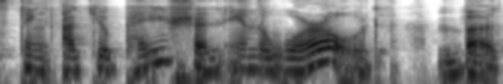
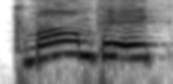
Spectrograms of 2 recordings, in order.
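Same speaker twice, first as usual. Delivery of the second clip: calling out; 8 semitones higher, 3 dB louder than usual. Acted. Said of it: "said Lovey".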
